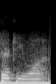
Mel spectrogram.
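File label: "thirty-one", male; MacCribbage; InterStellar MacCribbage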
